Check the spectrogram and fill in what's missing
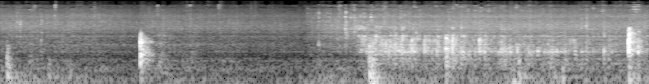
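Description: Onions hit hot oil in a pan and break into a steady, crackling sizzle that continues for several seconds, with a few clacks of a utensil or pan against the stove and no talking.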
